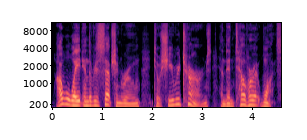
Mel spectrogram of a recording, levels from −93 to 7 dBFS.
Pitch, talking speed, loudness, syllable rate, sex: 145 Hz, 210 wpm, -19 LUFS, 4.8 syllables/s, male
